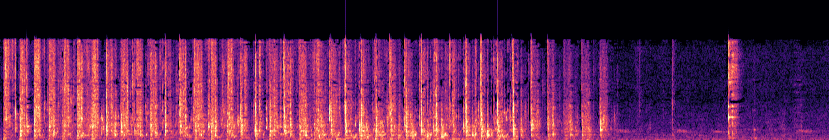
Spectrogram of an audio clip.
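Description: Eggs being beaten fast by hand with a metal utensil in a bowl: rapid, even clicking at about nine strokes a second, stopping about six seconds in. A single sharp knock comes a second later.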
